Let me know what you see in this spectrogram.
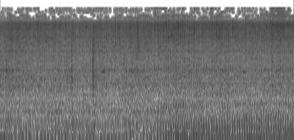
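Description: Vehicle engine running steadily, heard from inside the cabin, with a low hum that grows a little stronger about halfway through.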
